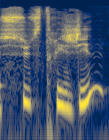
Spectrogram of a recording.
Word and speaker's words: suzetrigine: c'est S-U-Z-E-T-R-I-G-I-N-E. – Oui, il n'y a pas d'accent, mais j'ai justement cherché la prononciation et on le prononce comme s'il y avait un accent aigu.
